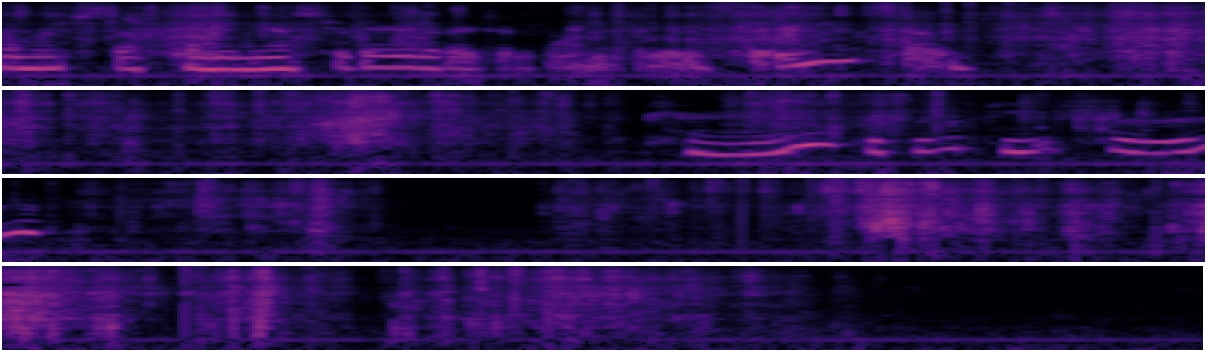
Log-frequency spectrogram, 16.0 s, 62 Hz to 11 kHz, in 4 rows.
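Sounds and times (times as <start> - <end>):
plastic bag crinkling: 0.0 - 15.0.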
